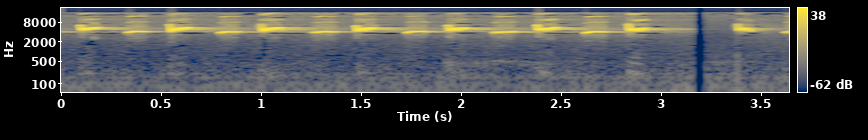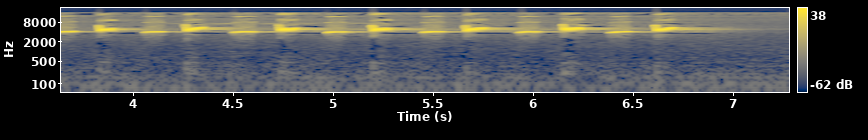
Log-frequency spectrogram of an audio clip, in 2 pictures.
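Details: Tits calling: a rapid, regular series of high two-part chirps, a sharp upper note dropping to a lower one, repeated about twice a second, with a brief gap near the middle.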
